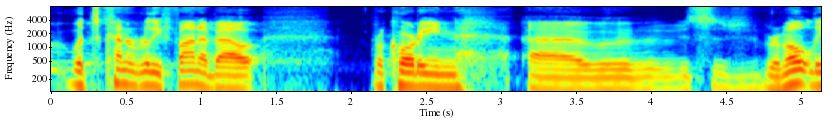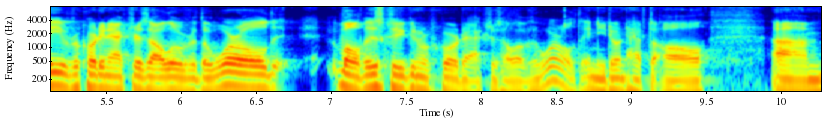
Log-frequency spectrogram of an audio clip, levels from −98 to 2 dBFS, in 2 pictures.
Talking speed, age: 185 wpm, 30-49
